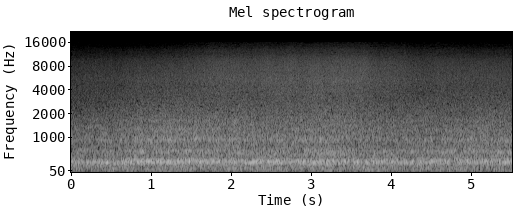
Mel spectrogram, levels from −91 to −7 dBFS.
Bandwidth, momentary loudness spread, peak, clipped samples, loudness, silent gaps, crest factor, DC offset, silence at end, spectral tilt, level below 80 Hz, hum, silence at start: 16.5 kHz; 3 LU; -22 dBFS; under 0.1%; -37 LUFS; none; 14 dB; under 0.1%; 0 s; -4 dB/octave; -54 dBFS; none; 0 s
